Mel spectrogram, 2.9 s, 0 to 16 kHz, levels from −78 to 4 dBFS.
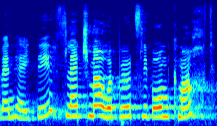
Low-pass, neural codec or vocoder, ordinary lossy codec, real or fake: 14.4 kHz; vocoder, 44.1 kHz, 128 mel bands, Pupu-Vocoder; none; fake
